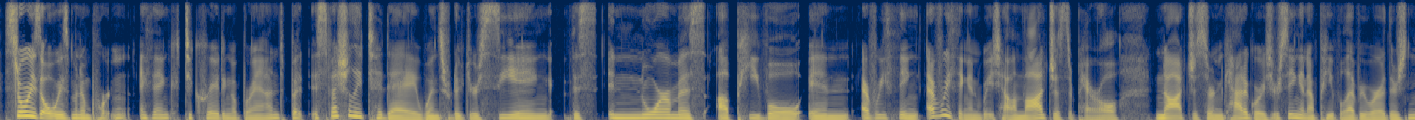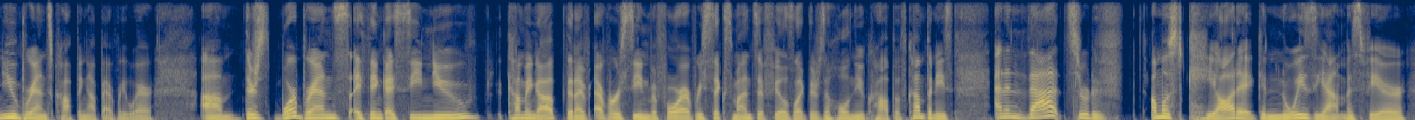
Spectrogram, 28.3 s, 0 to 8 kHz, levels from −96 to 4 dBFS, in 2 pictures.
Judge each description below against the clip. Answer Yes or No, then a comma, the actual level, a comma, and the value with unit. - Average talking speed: Yes, average, 175 wpm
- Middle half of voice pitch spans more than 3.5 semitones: Yes, average, 4.5 semitones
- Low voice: No, medium, 160 Hz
